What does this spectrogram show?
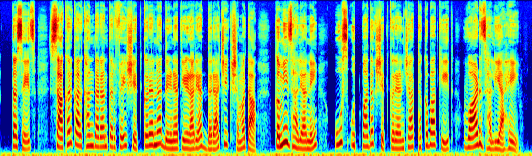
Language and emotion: Marathi, neutral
